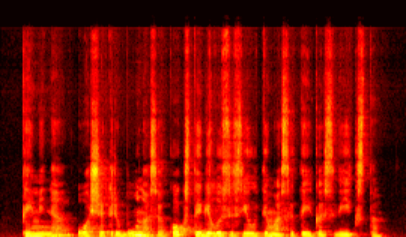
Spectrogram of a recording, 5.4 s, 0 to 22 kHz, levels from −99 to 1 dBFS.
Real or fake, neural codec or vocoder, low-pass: real; none; 19.8 kHz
